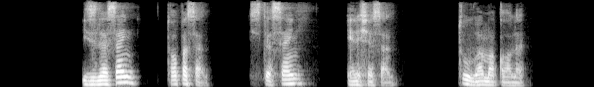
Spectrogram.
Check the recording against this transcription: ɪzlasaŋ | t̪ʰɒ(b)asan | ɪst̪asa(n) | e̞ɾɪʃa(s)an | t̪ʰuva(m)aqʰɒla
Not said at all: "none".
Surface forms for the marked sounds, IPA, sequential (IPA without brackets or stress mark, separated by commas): p, ŋ, s, m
